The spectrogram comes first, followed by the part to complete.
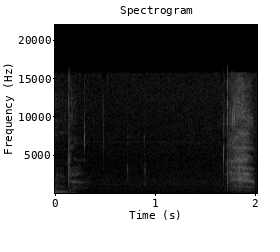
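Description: The tail of a man's spoken word, then a quiet pause of about a second and a half with a few faint clicks, ending in an intake of breath just before he speaks again.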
